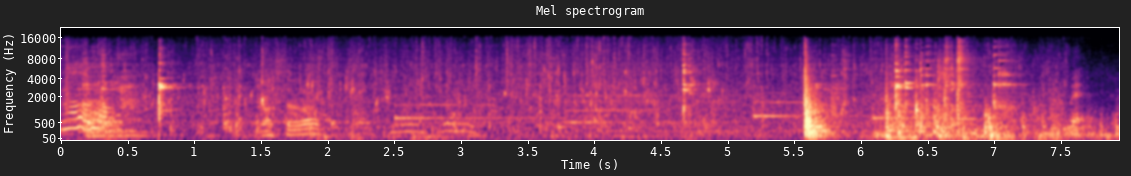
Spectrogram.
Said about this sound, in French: L'entonnoir est plein jusqu'en haut, si il se vide, ça remplit la bouteille.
